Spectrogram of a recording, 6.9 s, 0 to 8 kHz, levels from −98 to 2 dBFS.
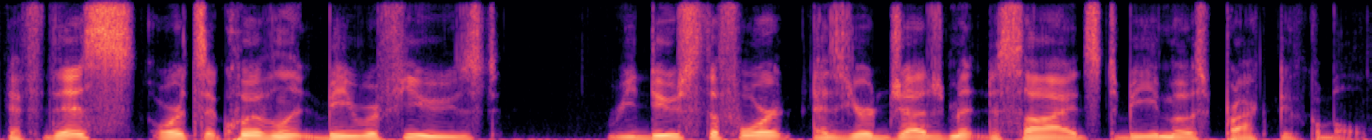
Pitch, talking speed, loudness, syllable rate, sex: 125 Hz, 155 wpm, -18 LUFS, 5.0 syllables/s, male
